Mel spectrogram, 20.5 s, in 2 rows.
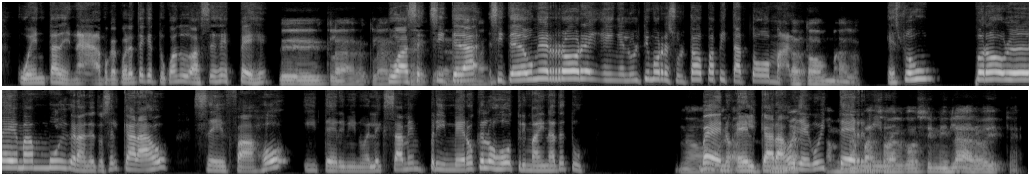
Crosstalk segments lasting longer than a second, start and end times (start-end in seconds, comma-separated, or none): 17.2-19.3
